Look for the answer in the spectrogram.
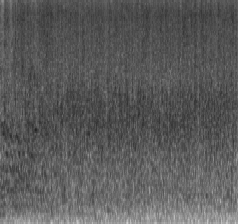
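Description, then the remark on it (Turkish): A steady, loud burst of applause from many hands, a dense, continuous patter of clapping that holds at an even level for about five seconds without letting up. “Bu alkışlar bugün bu korku programını ee, yapmamı sağlayan herkese gelsin.”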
